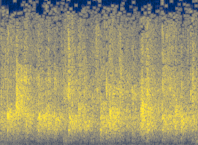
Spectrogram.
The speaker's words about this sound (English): Come on, yes, you can clap for that.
